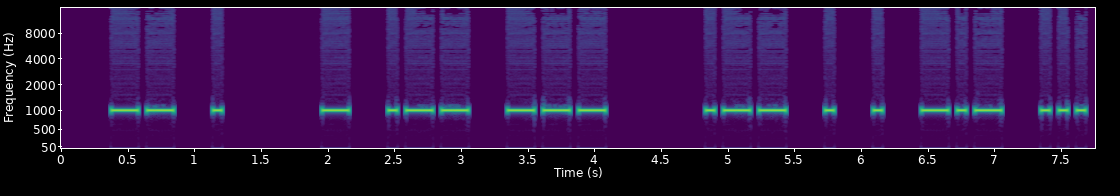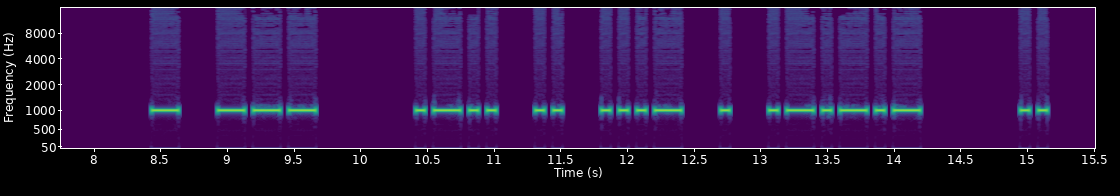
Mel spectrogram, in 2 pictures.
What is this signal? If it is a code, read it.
Morse code, heard as a keyed tone, about 18 wpm, spaced as for 15 wpm, 1000 Hz. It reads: ME TWO WEEKS TO LIVE. I
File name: qotdfiles / 15wpm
